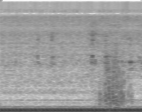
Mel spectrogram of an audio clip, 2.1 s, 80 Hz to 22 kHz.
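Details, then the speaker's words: Deep, steady booming drone from underneath at idle on a 2013 Chrysler Town and Country; exhaust escapes from a resonator wide open at the back, and it quiets when a rag is wrapped around it, exhaust leak drone. "Look at this resonator. It's wide open on the backside, so I don't think it's supposed to be like that. So if I cap it off, it quiets down."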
